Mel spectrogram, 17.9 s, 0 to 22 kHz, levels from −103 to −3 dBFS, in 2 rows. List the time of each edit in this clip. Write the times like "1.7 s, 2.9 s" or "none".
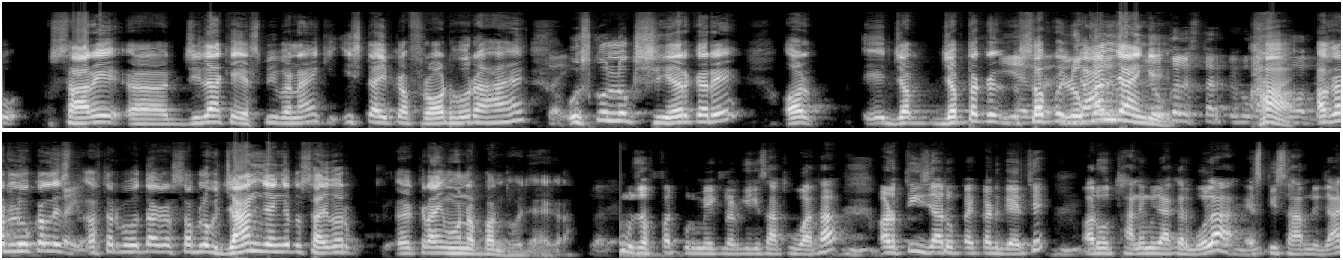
13.0 s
